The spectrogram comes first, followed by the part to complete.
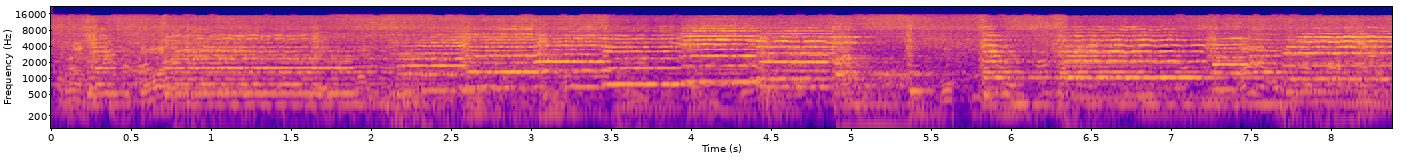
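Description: Live band playing dance music, with sustained melody notes over a bass line that steps to a new note about every second.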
